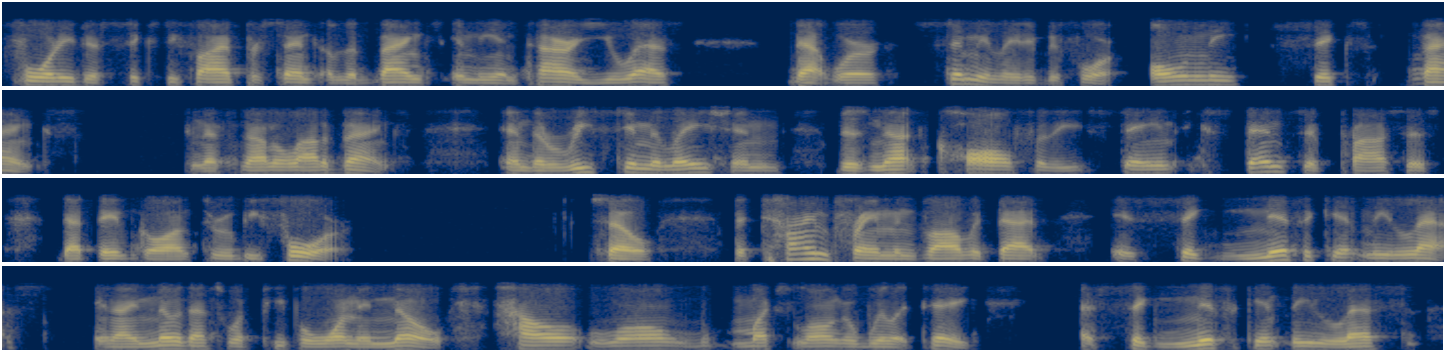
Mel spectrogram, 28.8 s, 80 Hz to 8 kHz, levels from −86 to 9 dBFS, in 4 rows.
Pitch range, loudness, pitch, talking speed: 105-125 Hz, -23 LUFS, 115 Hz, 145 wpm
